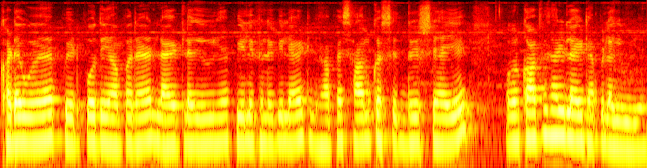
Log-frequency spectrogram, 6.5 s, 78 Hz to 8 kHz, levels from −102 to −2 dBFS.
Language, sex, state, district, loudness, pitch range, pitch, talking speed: Hindi, male, Delhi, New Delhi, -17 LUFS, 155-165 Hz, 160 Hz, 295 wpm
